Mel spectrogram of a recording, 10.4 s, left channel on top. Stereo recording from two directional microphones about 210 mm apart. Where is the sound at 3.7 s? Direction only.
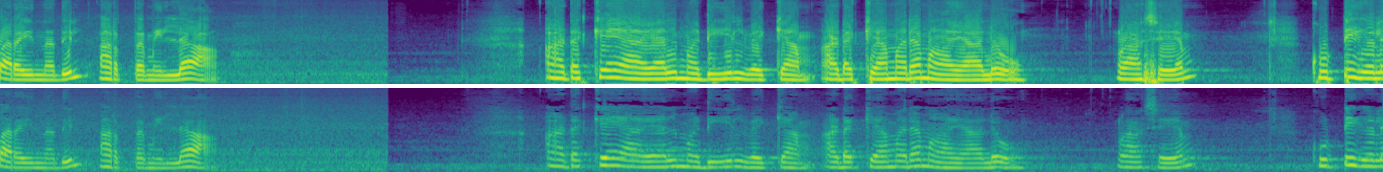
50° left (ahead or behind).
